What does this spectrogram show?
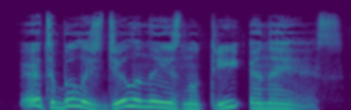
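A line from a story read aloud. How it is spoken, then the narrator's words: Weary statement. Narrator (Russian): устало заявил Ким Чон Сон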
